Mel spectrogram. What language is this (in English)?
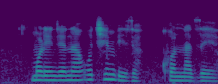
Venda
